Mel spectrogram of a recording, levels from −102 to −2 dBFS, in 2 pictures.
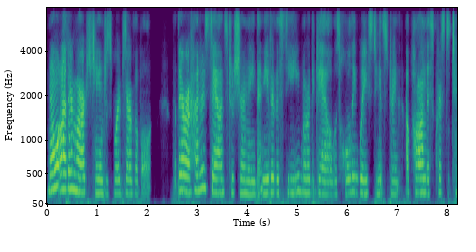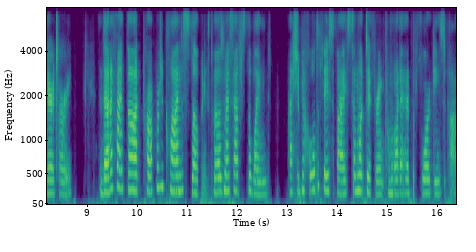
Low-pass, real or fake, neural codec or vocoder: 7.2 kHz; fake; codec, 16 kHz, 1 kbps, FreqCodec, smaller model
